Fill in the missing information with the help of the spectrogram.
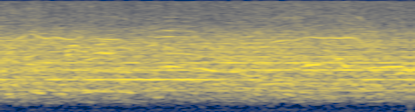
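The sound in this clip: A crowd at an Australian football game in which Footscray is playing spills onto the ground. It sounds as a dense, unbroken roar of cheering and babble, loud and steady throughout.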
